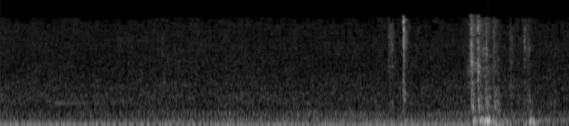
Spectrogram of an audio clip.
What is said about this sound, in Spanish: El taxi se detuvo frente a la puerta principal del hotel, aun cuando en mi plan original de fuga no había previsto ni mucho menos que el regreso fuese por la puerta principal.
